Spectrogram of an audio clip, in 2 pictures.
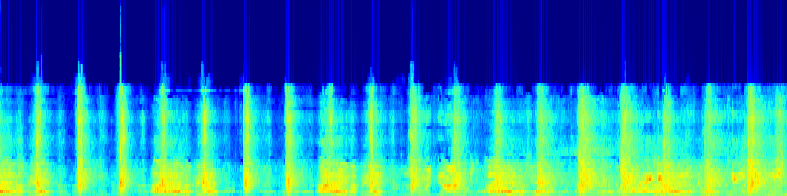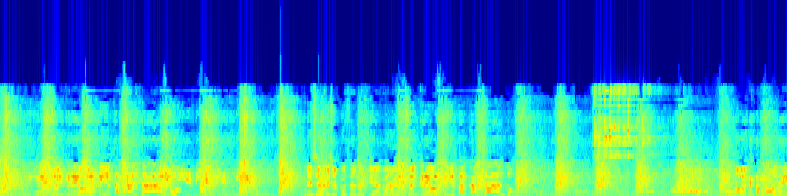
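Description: A crowd of young men chant loudly in unison outdoors.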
